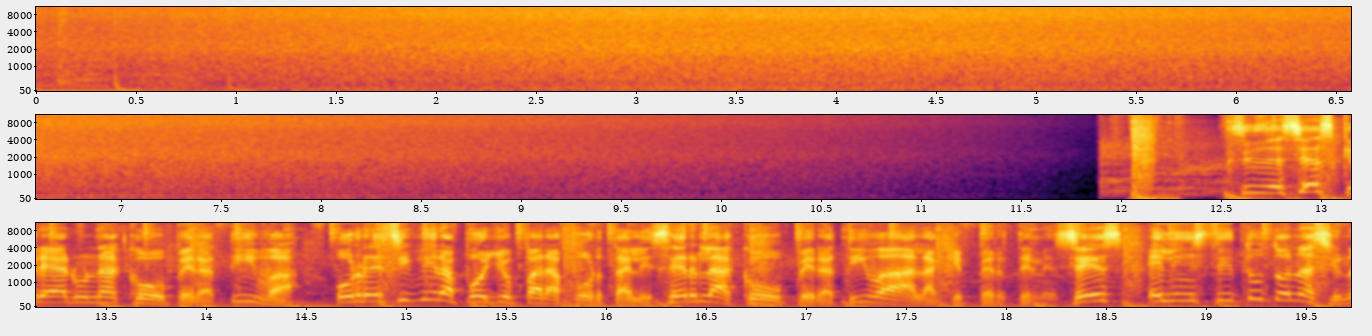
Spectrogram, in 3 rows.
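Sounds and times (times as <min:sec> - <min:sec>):
steady broadband pink noise hiss: 0:00.0 - 0:11.4
speech: 0:12.6 - 0:19.7.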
